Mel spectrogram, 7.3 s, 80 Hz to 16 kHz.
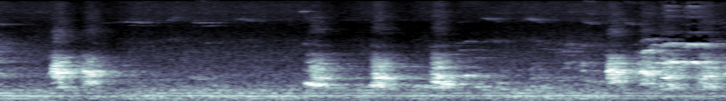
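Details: American Pit Bull Terrier named Nala, up for adoption, filmed 10/1/2015, giving short separate barks: one early burst, then a cluster of three, then a final pair, with quiet stretches of low hum between them.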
